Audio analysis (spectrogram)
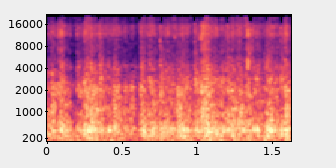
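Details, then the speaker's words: Before new seamless gutters: water dripping off a dormer onto the lower gutter cover of a standing seam metal roof, rapid dense tapping like a sewing machine clattering; fixed with new gutters and Leaf X covers. "okay just cut to the job and listen to this the water is dripping off the dormer and landing right on the cover of the lower gutter"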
